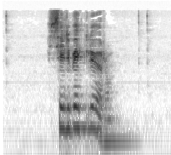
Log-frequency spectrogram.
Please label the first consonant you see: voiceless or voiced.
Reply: voiceless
